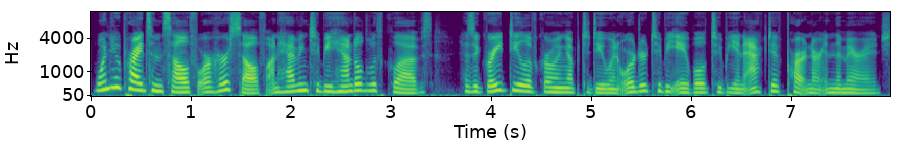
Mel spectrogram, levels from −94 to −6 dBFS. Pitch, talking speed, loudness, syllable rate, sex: 195 Hz, 265 wpm, -20 LUFS, 6.6 syllables/s, female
